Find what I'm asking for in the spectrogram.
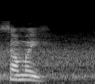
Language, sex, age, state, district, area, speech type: Gujarati, female, 45-60, Gujarat, Kheda, rural, read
